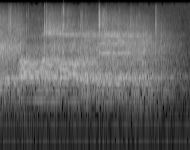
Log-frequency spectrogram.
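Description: Loud, unclear voices echoing in a gymnasium, with a few sharp knocks among them. The sound begins to fade out right at the end.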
